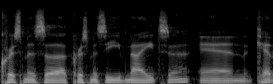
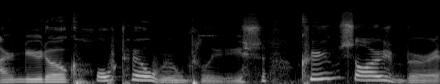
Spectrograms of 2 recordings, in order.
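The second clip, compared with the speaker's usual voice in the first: weird, modified, voice-changed disguised voice; 2 semitones higher, 3 dB louder than usual. Imitating a man who records himself but modifies the voice, imitating a modified recorded voice. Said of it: "he records himself but he modifies the voice".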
